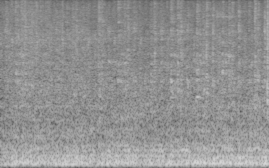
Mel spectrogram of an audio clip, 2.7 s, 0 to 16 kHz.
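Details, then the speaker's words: 1951 or 1952 Ford F1 flathead pickup, unrun from 2007 until restarted about a week ago. A deep, soft, even low rumble with a steady beat and no knocks or ticks. Smooth, normal idle. "yeah sounds like a little better 51 ford f1 52 i don't know i might have been lying this whole time 52. i know super cool motor flathead just a pair away"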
